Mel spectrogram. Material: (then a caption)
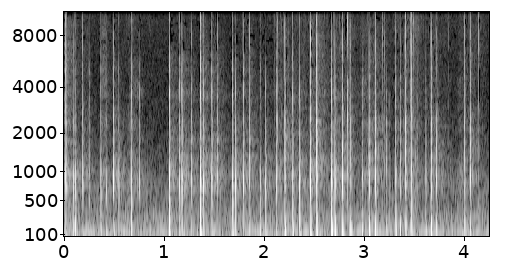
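Cardboard. Long nails scratch and tap the faces and edges of a small, hollow pink Chanel perfume box made of cardboard and wrapped in cellophane. The result is a rapid, irregular stream of short, dry clicks and crinkly scratches, each with a bright attack and a faint hollow low thump that dies away almost instantly.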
